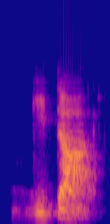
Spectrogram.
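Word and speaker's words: guitar: यहां पर T silent है नेक्स्ट है यू साइलेंट गिटार तो गिटार की स्पेलिंग में यू का कहीं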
